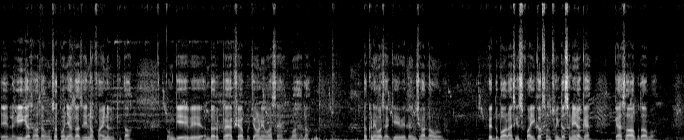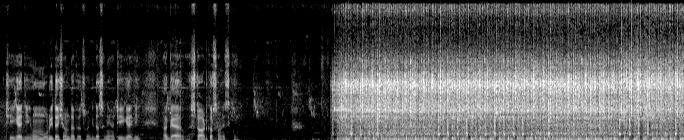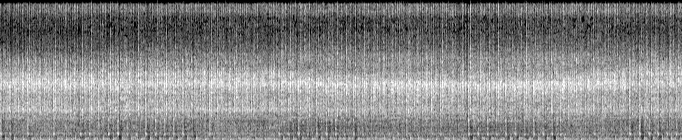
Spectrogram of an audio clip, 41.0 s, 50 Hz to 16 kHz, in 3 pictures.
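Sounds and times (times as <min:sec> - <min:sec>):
boring machine engine running: 0:20.3 - 0:41.0.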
